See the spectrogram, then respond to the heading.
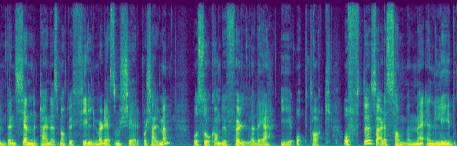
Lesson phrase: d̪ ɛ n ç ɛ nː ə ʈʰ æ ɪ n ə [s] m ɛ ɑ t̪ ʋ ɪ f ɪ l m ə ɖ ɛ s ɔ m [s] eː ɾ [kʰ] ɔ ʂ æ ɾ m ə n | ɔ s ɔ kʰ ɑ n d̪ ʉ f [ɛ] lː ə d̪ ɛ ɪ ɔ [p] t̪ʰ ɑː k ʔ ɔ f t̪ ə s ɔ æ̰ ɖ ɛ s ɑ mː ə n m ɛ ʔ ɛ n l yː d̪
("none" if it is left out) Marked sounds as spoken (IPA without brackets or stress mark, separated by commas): s, ʂ, pʰ, œ, p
